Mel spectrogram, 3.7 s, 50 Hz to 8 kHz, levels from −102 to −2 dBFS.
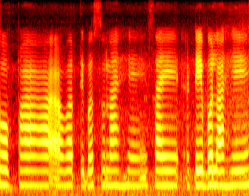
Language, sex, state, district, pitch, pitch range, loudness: Marathi, female, Maharashtra, Gondia, 220 Hz, 215-220 Hz, -18 LUFS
